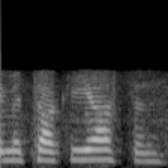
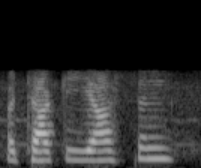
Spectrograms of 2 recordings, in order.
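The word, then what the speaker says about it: Mitákuye Oyás'iŋ: That's why we say Matakiyasan, all my relations. – Oh, man. How do you say it again? – Matakiyasan, Matakiyasan, all my relations.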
